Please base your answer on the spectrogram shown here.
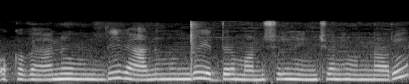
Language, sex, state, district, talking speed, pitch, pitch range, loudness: Telugu, female, Andhra Pradesh, Srikakulam, 130 wpm, 240 Hz, 225-245 Hz, -14 LUFS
